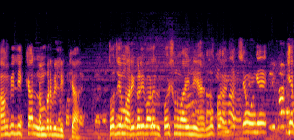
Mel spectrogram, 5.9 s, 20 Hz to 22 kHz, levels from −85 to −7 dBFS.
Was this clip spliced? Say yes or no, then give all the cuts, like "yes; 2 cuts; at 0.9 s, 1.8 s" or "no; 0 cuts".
yes; 1 cut; at 4.4 s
